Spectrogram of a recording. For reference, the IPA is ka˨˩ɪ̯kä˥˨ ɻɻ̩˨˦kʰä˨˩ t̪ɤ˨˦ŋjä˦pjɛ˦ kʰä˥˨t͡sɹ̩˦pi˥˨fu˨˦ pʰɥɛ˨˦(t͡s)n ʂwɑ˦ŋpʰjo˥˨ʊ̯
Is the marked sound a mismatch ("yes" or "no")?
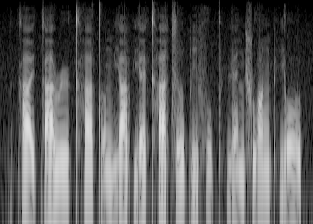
yes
